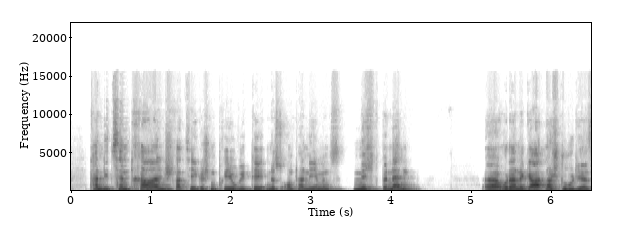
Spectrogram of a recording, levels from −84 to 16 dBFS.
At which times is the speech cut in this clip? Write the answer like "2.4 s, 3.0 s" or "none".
none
